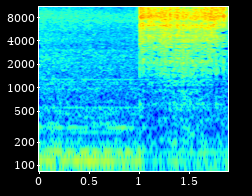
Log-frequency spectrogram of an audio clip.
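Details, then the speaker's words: Lakoni 120E MMA stick welder that had a weak arc, after replacing the potentiometer and resoldering the current-control PCB, 54 V output, at maximum current: low welder hum then loud crackling hiss as the arc strikes; strong, steady, normal arc. "Apinya sangat besar teman. Bunyinya pun beda ya. Saat ampere maksimal sama yang tadi, bunyinya sampai kercek gitu ya."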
